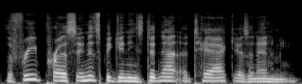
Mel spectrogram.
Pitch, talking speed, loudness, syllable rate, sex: 155 Hz, 240 wpm, -16 LUFS, 5.9 syllables/s, male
